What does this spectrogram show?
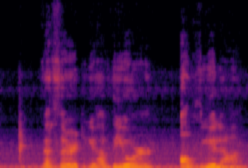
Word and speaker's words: uvula: third you have your ovula sometimes it is spelled u v u l a so when it is l spelled u v u l a then you have to call it uvula the last one is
